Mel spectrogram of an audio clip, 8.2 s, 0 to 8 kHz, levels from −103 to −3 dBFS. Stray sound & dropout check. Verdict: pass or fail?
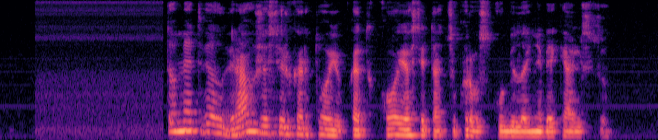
pass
